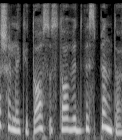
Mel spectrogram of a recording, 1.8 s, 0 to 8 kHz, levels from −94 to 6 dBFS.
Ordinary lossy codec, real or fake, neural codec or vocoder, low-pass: MP3, 48 kbps; real; none; 7.2 kHz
